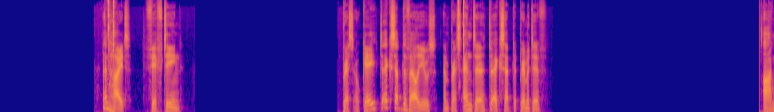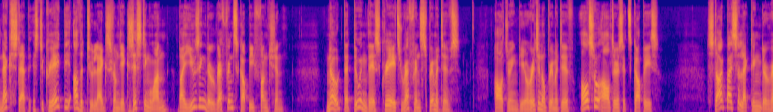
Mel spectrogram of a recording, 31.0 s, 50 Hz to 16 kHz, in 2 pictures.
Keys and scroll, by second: 2.7 BackSpace, 4.3 1, 4.7 5, 10.1 Return.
